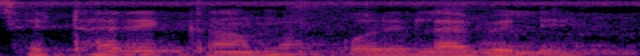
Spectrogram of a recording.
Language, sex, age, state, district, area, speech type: Odia, male, 18-30, Odisha, Balangir, urban, spontaneous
